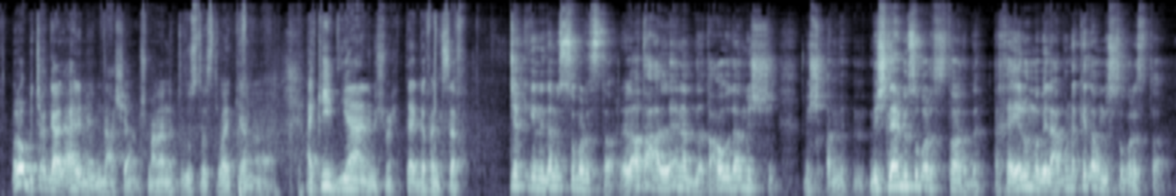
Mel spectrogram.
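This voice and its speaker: A man with an Egyptian Arabic accent doing excitable live commentary over a football video game, yelling at the players and joking with viewers. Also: fairly high pitch. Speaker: gaming YouTuber.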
